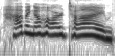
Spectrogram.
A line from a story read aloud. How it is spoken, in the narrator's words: my toddler, she'll shout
